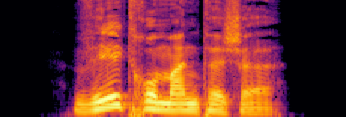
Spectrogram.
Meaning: inflection of wildromantisch: 1. strong/mixed nominative/accusative feminine singular 2. strong nominative/accusative plural 3. weak nominative all-gender singular
- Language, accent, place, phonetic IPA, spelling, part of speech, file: German, Germany, Berlin, [ˈvɪltʁoˌmantɪʃə], wildromantische, adjective, De-wildromantische.ogg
